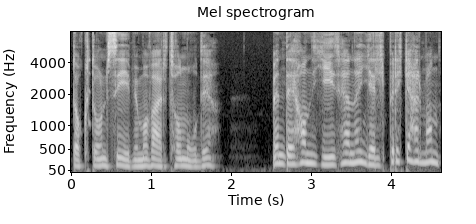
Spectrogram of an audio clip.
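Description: A woman's voice: sits low, dark tone, no echo, clean studio sound, natural voice. A woman reading the part of a frightened young woman in an audiobook, pleading and urgent. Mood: anxious. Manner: pleading, breaking into cries and whispers.

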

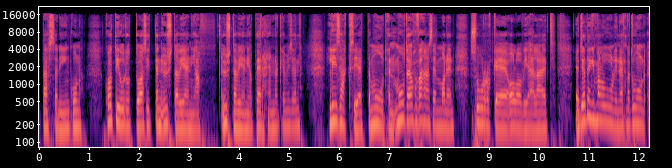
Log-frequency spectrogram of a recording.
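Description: A woman chats casually as a podcast co-host, joking about herself and leaning on fillers. Her voice is smooth and resonant. The sound is dry and close. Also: on the low side, dry recording. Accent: Finnish. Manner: chatty, self-mocking, many fillers. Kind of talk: casual chat.

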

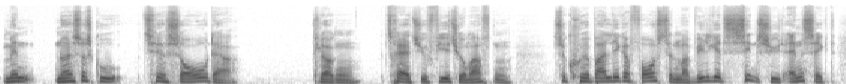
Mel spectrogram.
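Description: A man's voice: mid-range voice, dry recording, studio quality. A man in a casual chat recalling a childhood memory, with frequent hesitations. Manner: reacts with short agreements, then tells his own memory with hesitations.

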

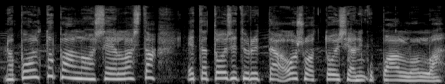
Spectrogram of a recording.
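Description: A woman's voice: on the high side, a bit bright, a little hiss or hum, lightly acted. A woman voicing a chatty, cheerful schoolgirl who eagerly explains playground games. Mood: explaining. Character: cheerful young schoolgirl playmate.

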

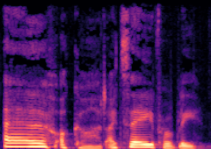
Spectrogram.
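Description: A woman's voice: fairly low pitch, animated, moderate pace, warm tone. A woman with a Dublin Irish accent, chatting casually as an interview guest. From Ireland, Dublin. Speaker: panel guest, entrepreneur.

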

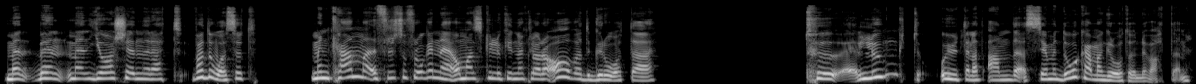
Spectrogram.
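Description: A woman's voice: sits high, expressive, darkish tone, no room sound, clean studio sound. A young woman co-hosting a casual podcast, chatty and rambling, often restarting sentences and laughing. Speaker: podcast co-host.

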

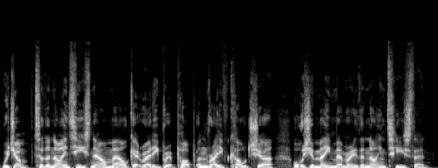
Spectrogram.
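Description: Lively English male podcast host. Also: high-pitched, quick pace, no room sound. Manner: lively, teasing, back-announcing tracks. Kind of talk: casual podcast interviewing.

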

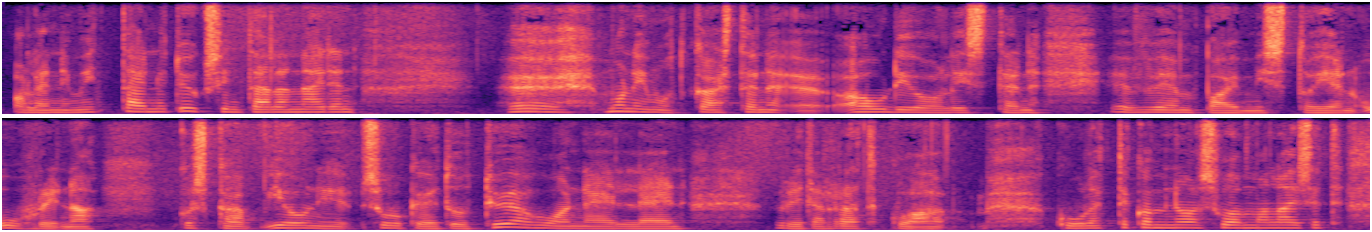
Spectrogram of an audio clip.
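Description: A woman's voice: on the low side, slightly rough. A woman co-hosting a comedy podcast, talking in a theatrical, mock-formal way. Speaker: podcast co-host.

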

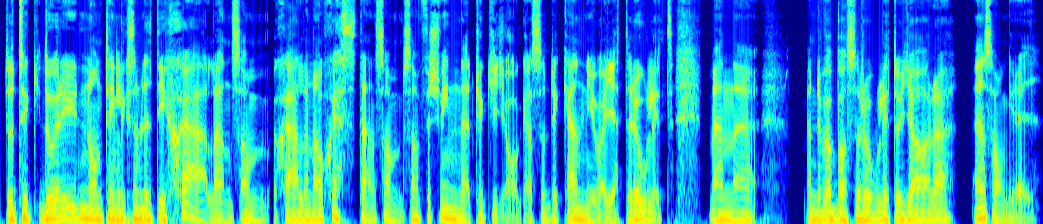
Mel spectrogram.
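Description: A young man chats casually and tells a personal story at length. He rambles, circles back and leans on fillers, in a middle-pitched voice. The sound is dry and close, with no room echo. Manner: rambling, filler-heavy, warmly anecdotal.

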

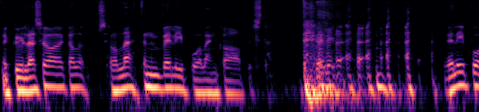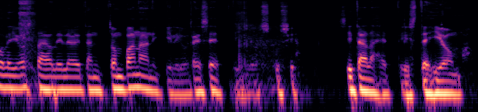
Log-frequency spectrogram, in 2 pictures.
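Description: A man guesting on a radio show, answering questions calmly and matter-of-factly. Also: mid-range voice, slight background noise. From Finland. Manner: calm, matter-of-fact. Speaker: studio guest, home brewer. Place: radio studio.

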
